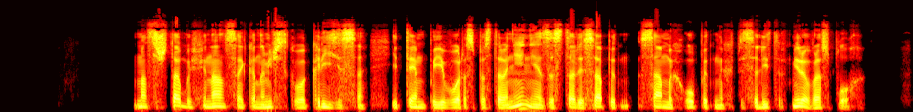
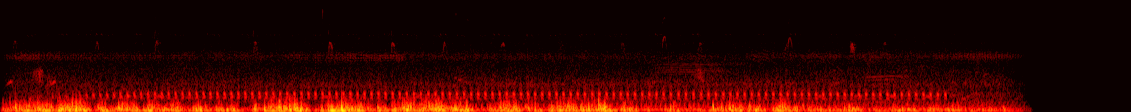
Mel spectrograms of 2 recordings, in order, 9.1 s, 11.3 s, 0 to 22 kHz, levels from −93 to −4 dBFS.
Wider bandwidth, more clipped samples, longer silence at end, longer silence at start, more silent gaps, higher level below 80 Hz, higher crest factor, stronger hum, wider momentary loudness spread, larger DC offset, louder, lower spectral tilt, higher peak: about the same, 13.5 kHz vs 12.5 kHz; neither; second, 0.55 s vs 1.1 s; first, 1.35 s vs 0 s; neither; second, -58 dBFS vs -48 dBFS; about the same, 20 dB vs 22 dB; neither; about the same, 10 LU vs 11 LU; neither; first, -17 LUFS vs -46 LUFS; second, -2 dB/octave vs -9.5 dB/octave; first, 0 dBFS vs -22 dBFS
